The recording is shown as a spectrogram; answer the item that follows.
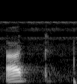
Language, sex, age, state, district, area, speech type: Nepali, male, 30-45, West Bengal, Kalimpong, rural, read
